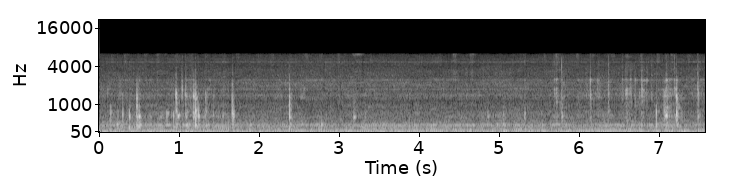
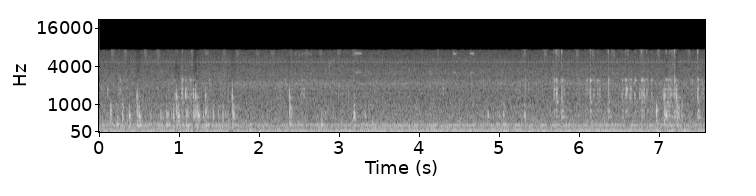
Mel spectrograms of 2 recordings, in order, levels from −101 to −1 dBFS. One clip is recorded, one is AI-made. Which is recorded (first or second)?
second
